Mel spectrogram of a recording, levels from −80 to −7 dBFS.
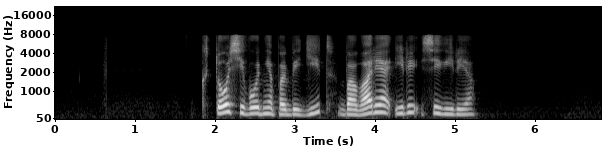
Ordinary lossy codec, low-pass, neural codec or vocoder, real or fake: none; none; codec, 16 kHz, 0.7 kbps, FocalCodec; fake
